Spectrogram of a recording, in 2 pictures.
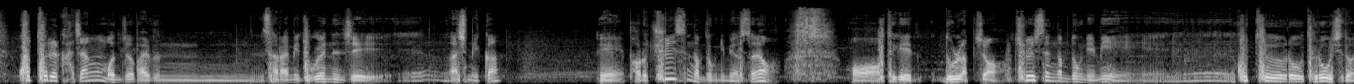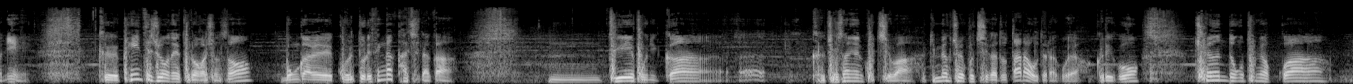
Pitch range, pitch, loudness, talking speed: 105-165 Hz, 130 Hz, -16 LUFS, 260 characters per minute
